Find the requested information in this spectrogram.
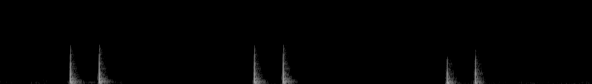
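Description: Three pairs of finger-percussion taps over the back of the chest, each with a hollow, resonant note: normal resonance of the underlying lung.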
